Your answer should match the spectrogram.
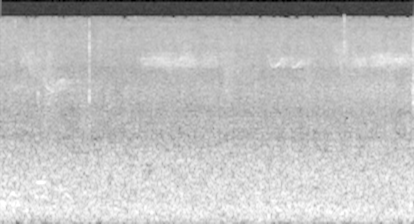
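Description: Faint, quiet outdoor ambience: a low steady background hiss, with a thin high-pitched whistle-like tone coming and going from about a third of the way in.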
